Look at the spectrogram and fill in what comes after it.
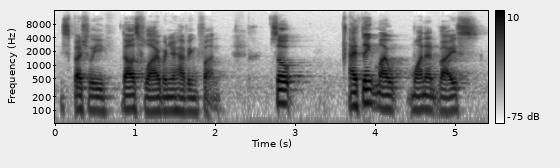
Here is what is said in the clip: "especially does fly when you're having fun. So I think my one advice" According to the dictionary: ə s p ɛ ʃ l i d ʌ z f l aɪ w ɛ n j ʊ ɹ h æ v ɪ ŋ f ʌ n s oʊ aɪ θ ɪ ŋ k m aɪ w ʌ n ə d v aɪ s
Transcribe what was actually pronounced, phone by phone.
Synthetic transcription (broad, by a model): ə s p ɛ ʃ l i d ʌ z f l aɪ w ɛ n j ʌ ɹ h æ v ɪ ŋ f ʌ n s oʊ aɪ θ ɪ ŋ k m aɪ w ʌ n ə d v aɪ s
